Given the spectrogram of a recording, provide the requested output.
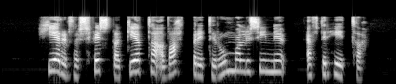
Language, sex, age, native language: Icelandic, female, 30-39, Icelandic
